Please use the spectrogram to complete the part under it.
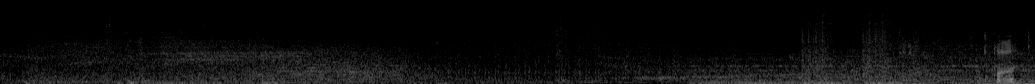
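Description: Rapid bursts of gunfire aimed at a portal in the video game Destiny, continuous and dense over a steady backdrop of game noise, with occasional louder reports near the end.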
